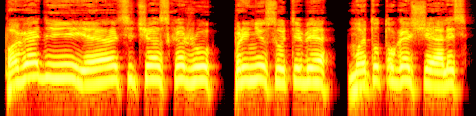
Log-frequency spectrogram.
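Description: A man voicing a rambling, tipsy, good-natured village uncle in an audiobook, talking loudly. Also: high voice, steady tone, measured pace, voice pushed up. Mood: cheerful. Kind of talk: audiobook character voice.

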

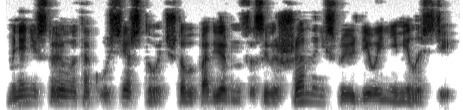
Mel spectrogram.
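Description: A man's voice: lowish voice, expressive, fairly quick, creaky, sharp tone, exaggerated voice. A man reading an audiobook, voicing a devoted young nobleman count who speaks with respectful firmness. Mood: earnest.

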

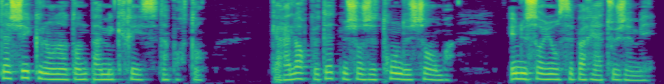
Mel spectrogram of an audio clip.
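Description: A woman gives voice to an old priest seized by illness, his words pressing and quiet in this storybook reading. He gives urgent instructions while his strength fades. The tone stays mellow and warm. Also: fairly low pitch, fairly even intonation, a little fast, slightly rough. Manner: urgent, pleading, fading. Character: old male priest prisoner, stricken, urgent.

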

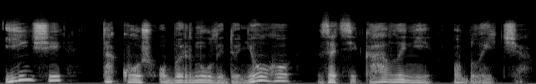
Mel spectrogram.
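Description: A man narrating an audiobook, telling the story in the first person as a doctor, with a husky voice. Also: low voice, big pitch swings, measured pace, fairly bright tone, dry recording. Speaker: audiobook reader. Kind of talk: scripted narration.

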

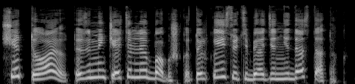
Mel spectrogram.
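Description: A cheeky, stubborn young grandson, played by a woman reading a storybook aloud. The voice sits clearly higher than her telling voice and bounces along with lively pitch. The sound is close and dry. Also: fast talker, dry recording. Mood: coaxing. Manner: high bright boyish pitch.

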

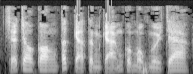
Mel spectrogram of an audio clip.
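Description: A man voicing a heartbroken, devoted middle-aged father in a storybook reading, speaking slowly and sadly. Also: mid-range voice, a bit bright, no room sound, close to an everyday voice. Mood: tender sad. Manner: slow, sad, tender speech.

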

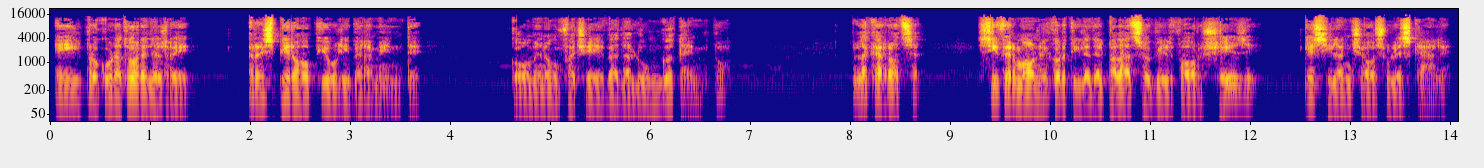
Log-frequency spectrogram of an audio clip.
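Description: Deep, husky man narrating a novel. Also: expressive, darkish tone, faint music behind. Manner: dramatic, measured narration. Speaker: audiobook narrator. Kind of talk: literary audiobook reading.

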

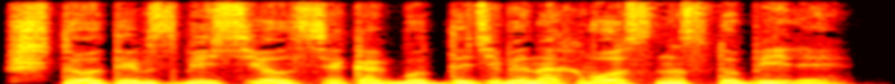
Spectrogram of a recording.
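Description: Man voicing leopard spirit, calm, wry, composed, slightly husky. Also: mid-range voice, moderate pace, close to an everyday voice. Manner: amused, composed.

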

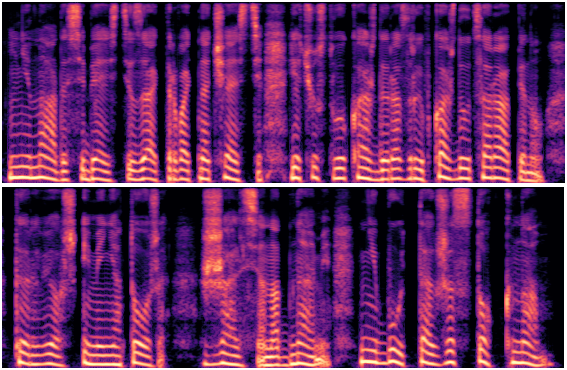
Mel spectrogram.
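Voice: mid-range voice, steady tone, a little slow, no room sound, clean studio sound, natural voice. Brief: a reader plays an audiobook's devoted young heroine, tender and pleading, with a gritty edge. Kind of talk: audiobook reading.

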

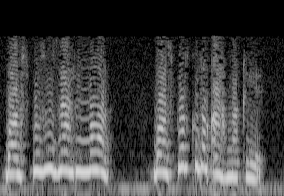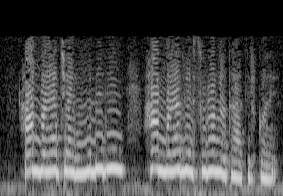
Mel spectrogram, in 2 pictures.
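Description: A woman voicing a well-dressed, bossy man who poses as an inspector and gives orders loudly. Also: high-pitched, natural voice. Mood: angry. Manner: shouting, commanding. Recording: dull lo-fi audio.

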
